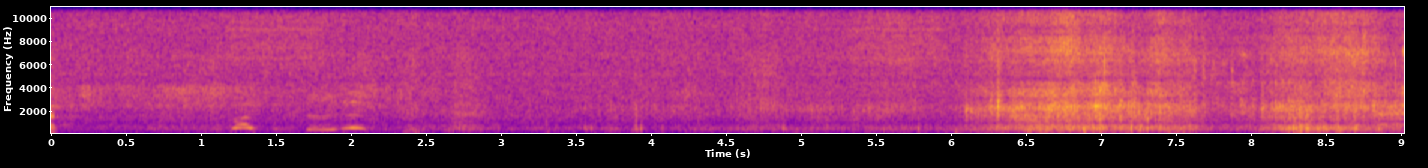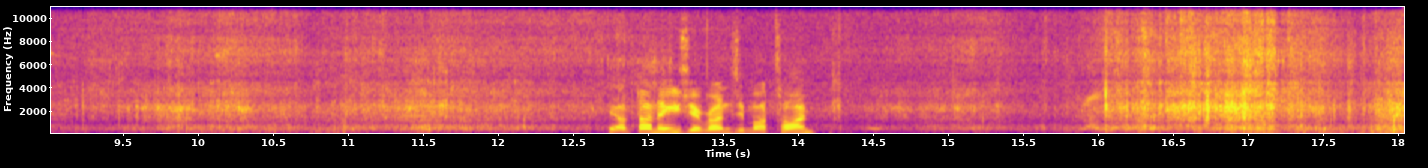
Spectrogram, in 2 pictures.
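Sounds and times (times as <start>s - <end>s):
skis scraping on snow: 0.6s - 18.0s.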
